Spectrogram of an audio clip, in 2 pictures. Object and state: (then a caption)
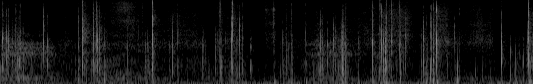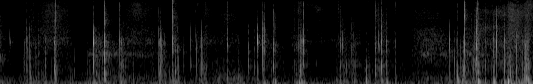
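Thin plastic wrapper crinkling. A yellow, patterned, thin plastic ice cream wrapper is crinkled and squeezed with fingers. For about eleven seconds there is a quiet, continuous run of sharp, bright crackles and crinkles, with fast-decaying snaps scattered over a soft rustling bed and little low end.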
